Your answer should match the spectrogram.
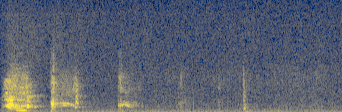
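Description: A girl's coughing fit, the cough of a gravely ill child: a burst of harsh coughs in the first second, another cough about a second and a half in, and fainter ones near three seconds.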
